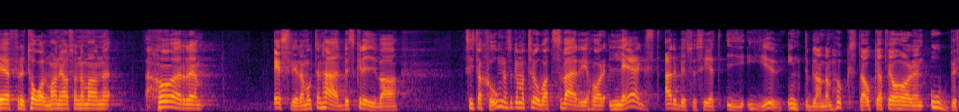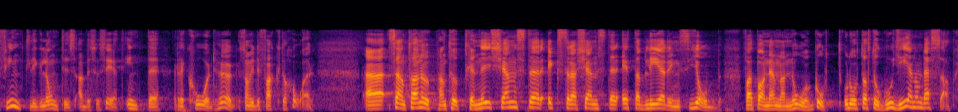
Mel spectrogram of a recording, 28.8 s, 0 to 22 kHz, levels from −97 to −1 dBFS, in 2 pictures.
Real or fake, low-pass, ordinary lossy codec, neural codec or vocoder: real; 7.2 kHz; none; none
